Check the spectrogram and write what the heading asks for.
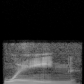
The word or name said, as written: Fort Wayne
